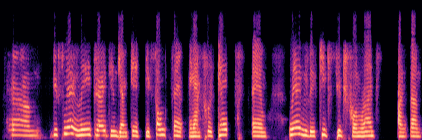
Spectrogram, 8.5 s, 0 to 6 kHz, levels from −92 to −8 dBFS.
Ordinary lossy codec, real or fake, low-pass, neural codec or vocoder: none; fake; 5.4 kHz; codec, 24 kHz, 0.9 kbps, WavTokenizer, medium music audio release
